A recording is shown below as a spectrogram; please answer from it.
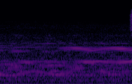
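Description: Near silence: a faint steady hum and hiss.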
